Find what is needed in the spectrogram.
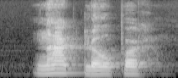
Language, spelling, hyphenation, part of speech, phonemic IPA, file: Dutch, naaktloper, naakt‧lo‧per, noun, /ˈnaːktˌloː.pər/, Nl-naaktloper.ogg
- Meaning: 1. a nudist 2. a 16th-century Anabaptist practicing nudism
